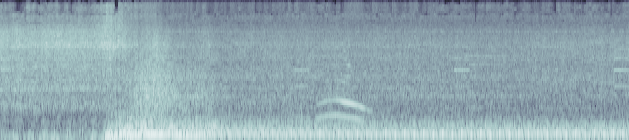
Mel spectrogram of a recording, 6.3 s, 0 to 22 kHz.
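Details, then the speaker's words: 2019 Mustang GT rebuilt after a wreck, before the intake and exhaust mods; cold start catches with a sharp flare of revs, then drops into a deep, steady, even idle burble, healthy. "Dude, that sound just never gets old. This thing sounds insane."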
